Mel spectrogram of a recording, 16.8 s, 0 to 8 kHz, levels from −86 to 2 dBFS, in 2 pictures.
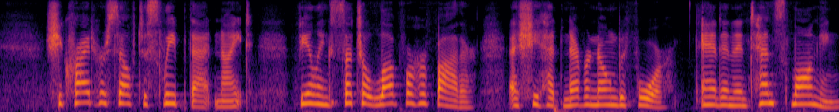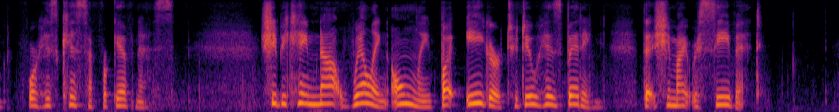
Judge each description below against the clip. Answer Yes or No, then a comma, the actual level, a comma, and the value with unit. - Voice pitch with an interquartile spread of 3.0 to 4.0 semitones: No, average, 4.4 semitones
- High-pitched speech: Yes, high, 210 Hz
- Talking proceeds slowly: No, average, 160 wpm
